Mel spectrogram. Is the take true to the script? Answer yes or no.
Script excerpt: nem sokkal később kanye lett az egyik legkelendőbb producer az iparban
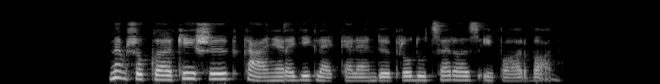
no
